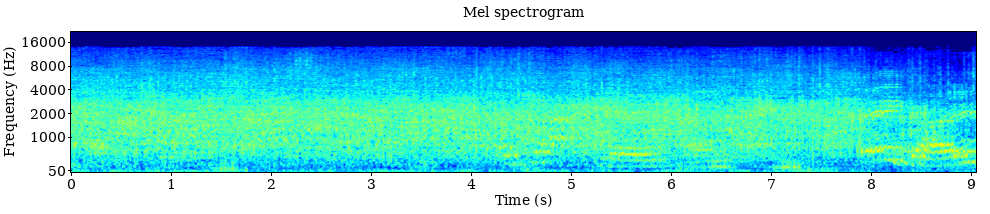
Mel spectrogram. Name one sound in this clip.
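A studio audience laughs and applauds loudly.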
